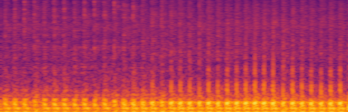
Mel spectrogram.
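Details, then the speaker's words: Suzuki SV twin during restoration, after rebuilding and correcting the cam timing: crisp, even twin-cylinder idle thump, steady with no misses, running much better; an exhaust leak at the top remains and needs new gaskets. "Bon, on est beaucoup mieux, ça tourne clairement, nettement mieux. Je vais la laisser tourner un peu au ralenti là."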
